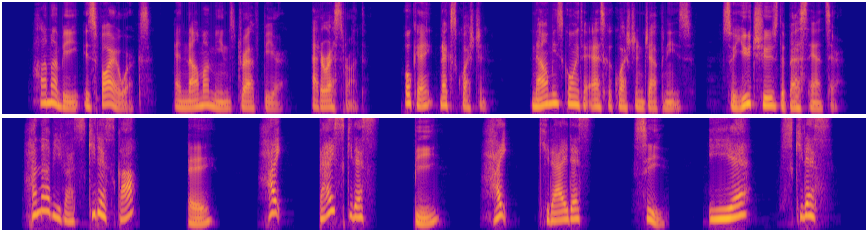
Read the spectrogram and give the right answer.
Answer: A. はい、大好きです。Yes, I love it.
